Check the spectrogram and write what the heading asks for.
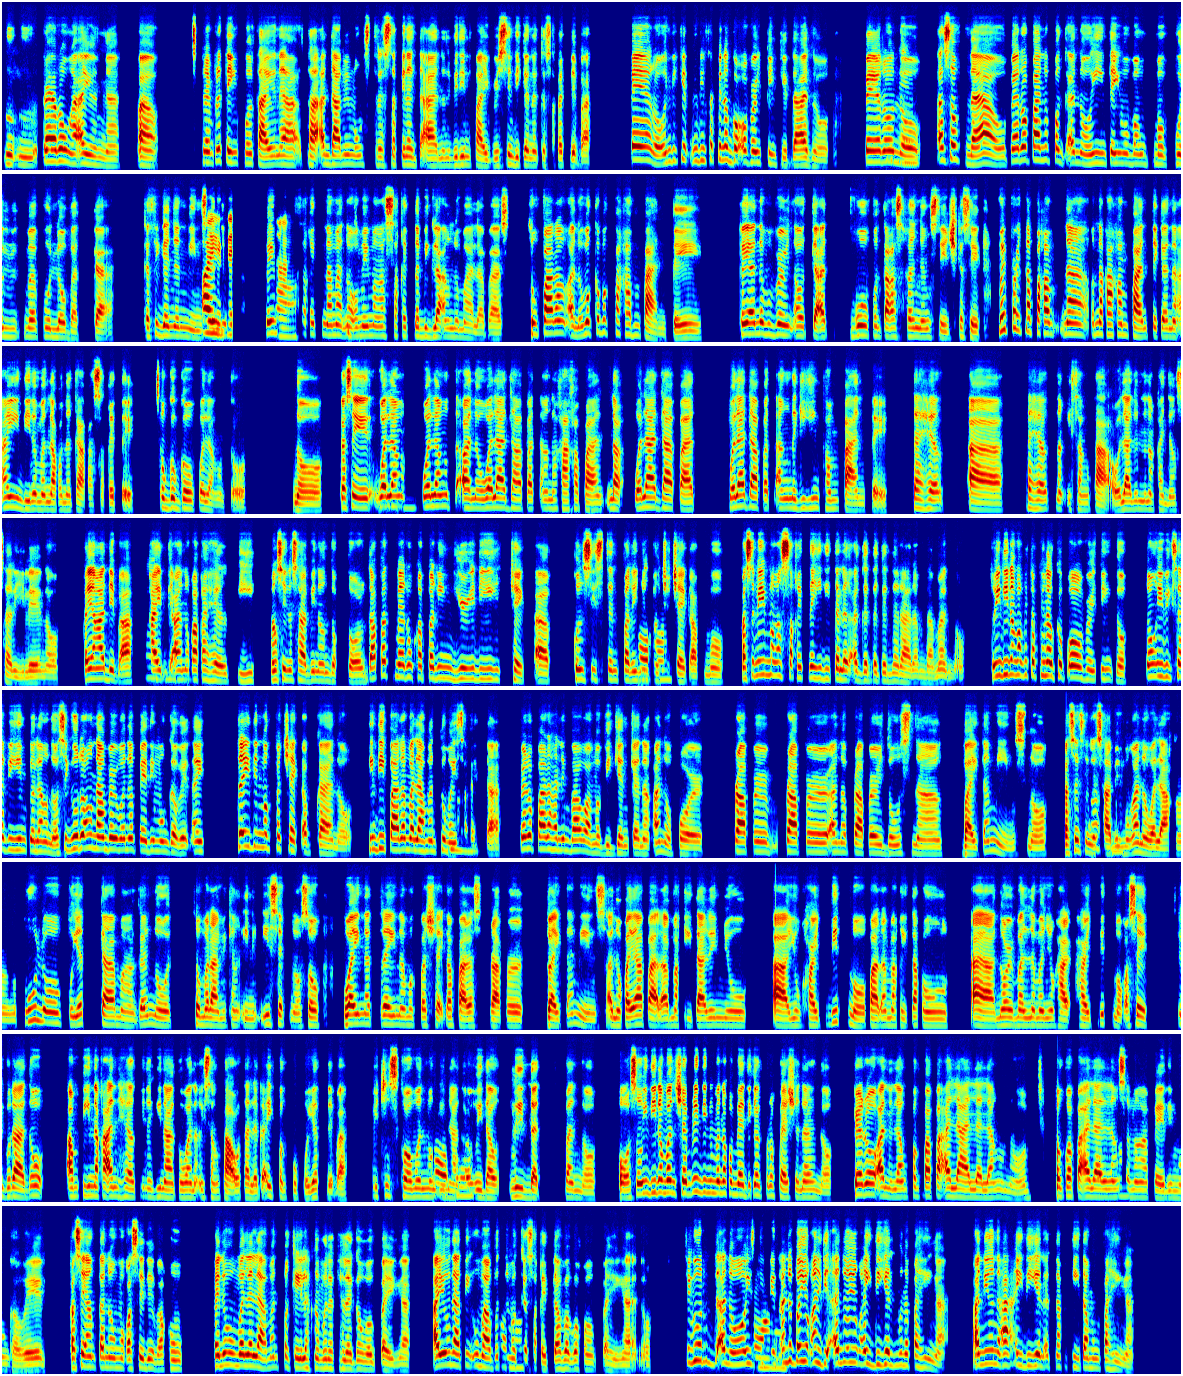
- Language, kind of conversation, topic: Filipino, advice, Paano ko tatanggapin ang aking mga limitasyon at matutong magpahinga?
- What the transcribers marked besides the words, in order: chuckle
